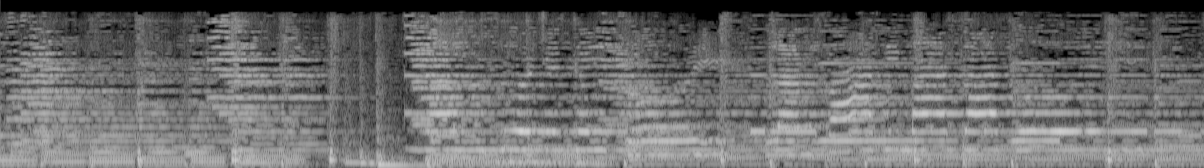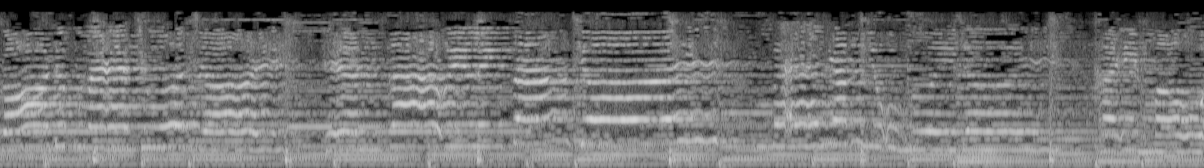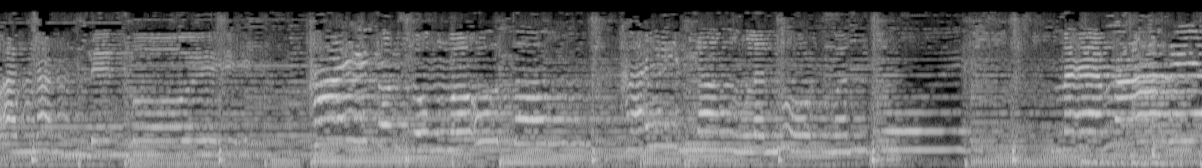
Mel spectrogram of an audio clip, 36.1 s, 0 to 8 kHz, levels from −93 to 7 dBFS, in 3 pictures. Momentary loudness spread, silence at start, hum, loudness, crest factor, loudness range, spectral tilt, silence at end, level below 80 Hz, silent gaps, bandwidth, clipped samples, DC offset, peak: 11 LU; 0 s; none; -18 LUFS; 16 dB; 5 LU; -5.5 dB/octave; 0 s; -36 dBFS; none; 6.6 kHz; under 0.1%; under 0.1%; -2 dBFS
